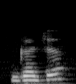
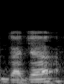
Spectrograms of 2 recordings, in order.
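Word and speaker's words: गज: So these should be read as what she pronounced, like Aja, Gaja, Hara, Kara. So they should not be pronounced like Har or Kar or Gaj or Aj.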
